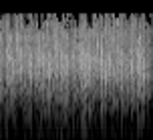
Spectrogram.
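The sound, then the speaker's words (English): A burst of applause sound effect, provided by www.freesfx.co.uk: many hands clapping in a dense, steady crackle that stays loud throughout, then drops off quickly at the end. No voices. “Where did that applause come from?”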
